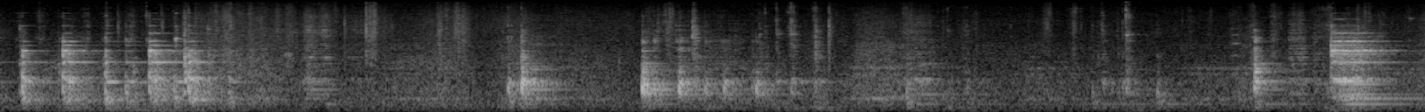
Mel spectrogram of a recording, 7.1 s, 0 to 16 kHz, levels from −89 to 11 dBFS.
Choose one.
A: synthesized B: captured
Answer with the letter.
B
